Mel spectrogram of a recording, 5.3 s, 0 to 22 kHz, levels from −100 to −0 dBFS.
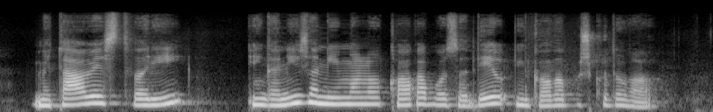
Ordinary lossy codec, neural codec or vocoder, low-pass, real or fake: none; codec, 32 kHz, 1.9 kbps, SNAC; 14.4 kHz; fake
